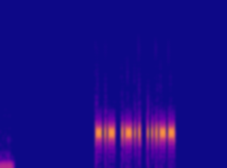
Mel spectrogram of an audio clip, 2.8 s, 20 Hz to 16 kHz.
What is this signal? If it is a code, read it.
Morse code, heard as a keyed tone, about 44 wpm, 700 Hz. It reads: KL3
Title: USA Call Sign Prefixes - Repeated 2x - 45wpm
